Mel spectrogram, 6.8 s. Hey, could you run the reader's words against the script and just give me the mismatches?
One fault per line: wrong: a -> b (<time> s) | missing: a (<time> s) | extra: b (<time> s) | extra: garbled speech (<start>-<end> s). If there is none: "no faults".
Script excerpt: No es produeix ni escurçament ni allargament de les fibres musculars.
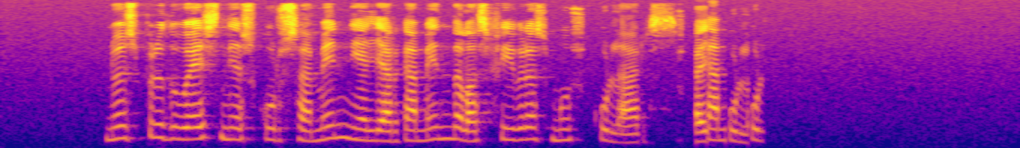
extra: garbled speech (4.5-5.1 s)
